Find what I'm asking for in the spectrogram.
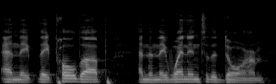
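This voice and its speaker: A man doing stand-up, telling a rambling story with animated, mock-exasperated delivery. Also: on the low side, a little fast. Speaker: comedian.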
